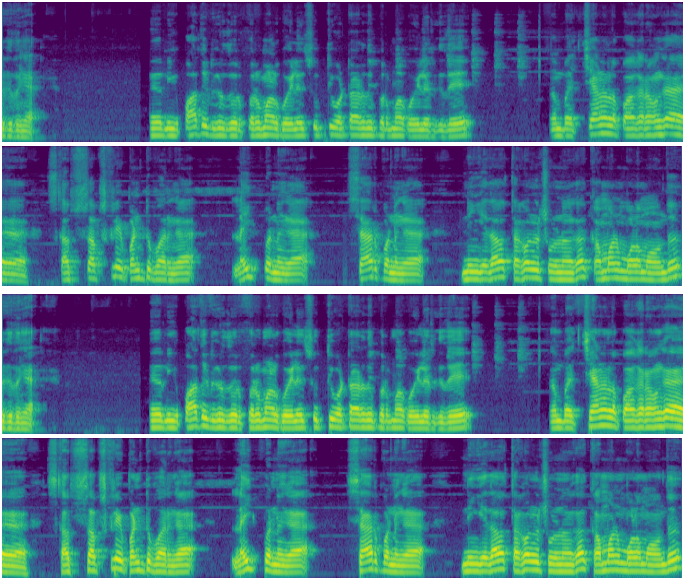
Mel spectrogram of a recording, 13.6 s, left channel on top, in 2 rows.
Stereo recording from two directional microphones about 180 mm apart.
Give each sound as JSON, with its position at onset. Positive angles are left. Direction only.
{"t": 0.0, "sound": "speech", "side_deg": -20}
{"t": 1.5, "sound": "speech", "side_deg": -20}
{"t": 10.6, "sound": "speech", "side_deg": 0}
